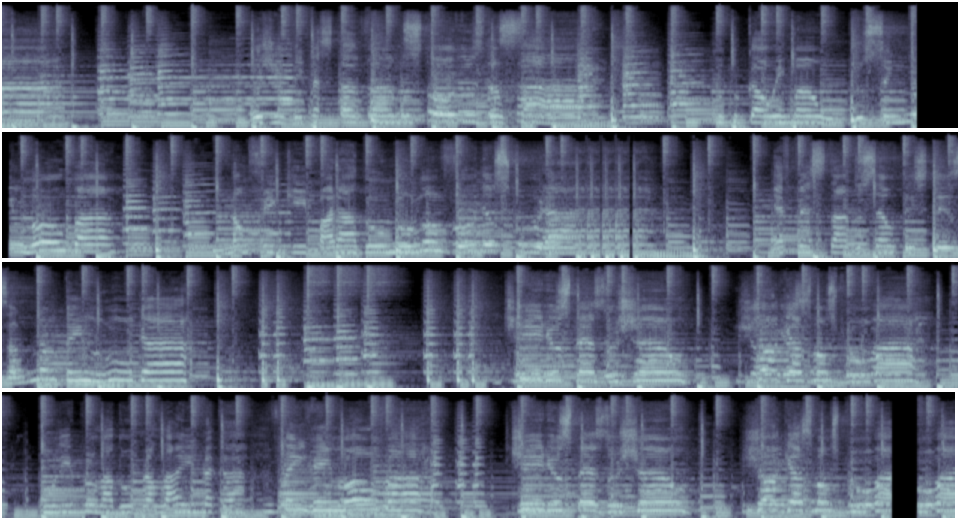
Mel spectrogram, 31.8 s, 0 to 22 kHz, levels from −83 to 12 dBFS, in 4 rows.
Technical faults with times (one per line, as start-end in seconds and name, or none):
7.62-8.04 stream reconnect
12.83-13.31 CD stuck on one turn
31.30-31.81 stream reconnect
